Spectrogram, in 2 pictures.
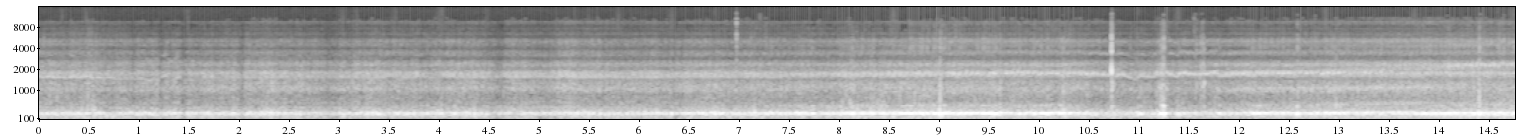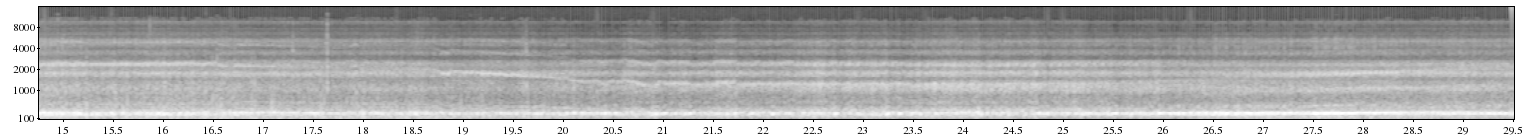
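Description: Triumph Tiger 800XC's three-cylinder engine running at low trail speed, its pitch rising and falling with the throttle. There is one sharp knock about eleven seconds in.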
